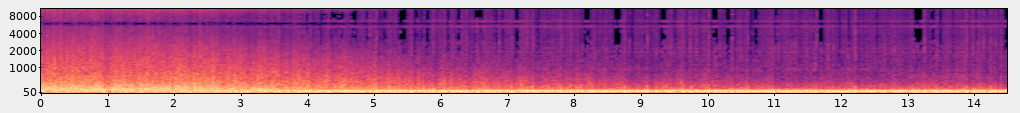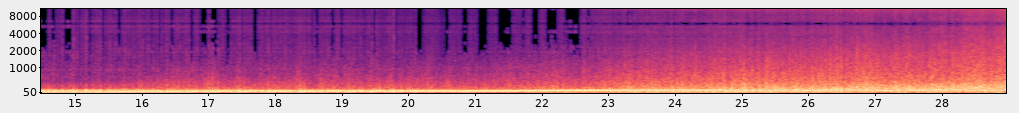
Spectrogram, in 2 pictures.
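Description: Car engine running at low, steady revs as the car drives slowly, heard with the car. Wind and road noise fade over the first few seconds and build again near the end as the engine note edges up and the car picks up speed.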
